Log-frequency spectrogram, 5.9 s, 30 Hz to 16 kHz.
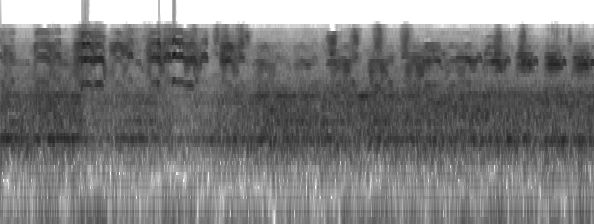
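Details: Common terns at Marismas Negras, Astillero, Cantabria, Spain, filmed by webcam in the 2021 breeding season as a fish is brought to the mother; a busy jumble of sharp, overlapping high calls over steady hiss.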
